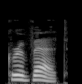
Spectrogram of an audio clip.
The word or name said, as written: gravette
